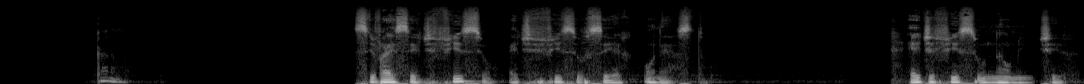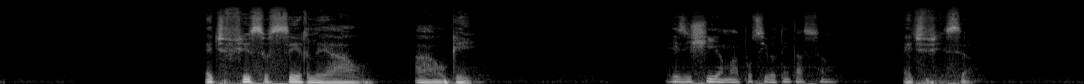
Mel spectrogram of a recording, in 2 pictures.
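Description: A middle-aged man speaks calmly into a close microphone, with pauses between phrases.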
